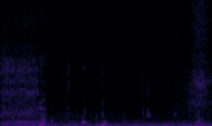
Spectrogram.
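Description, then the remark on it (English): Crisp chewing and crunching of toast, a series of irregular crunches and soft mouth sounds over a few seconds, with no one talking. “I'm just trying oh to finish God. my toast.”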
